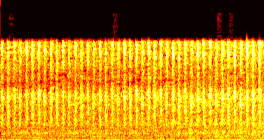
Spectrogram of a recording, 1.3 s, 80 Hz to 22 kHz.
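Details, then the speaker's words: 2016 FAW XPV four-cylinder at idle, injector connectors unplugged one at a time: unplugging the third gives no change, so that cylinder isn't firing. Rough, lumpy idle with a skipping pulse; misfire on the third cylinder. "इस जो है व कोई रेस्प नहीं दे रहा हालाकि इसकी र है भी ओके है तीसरे सिलेंडर पर जो है ना हमारा इंजन जो है इंजन पर लोड नहीं पड़ रहा"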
